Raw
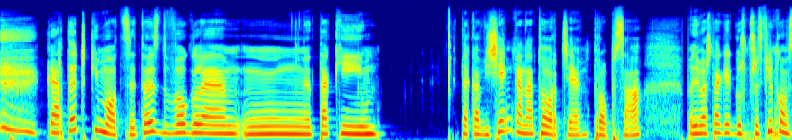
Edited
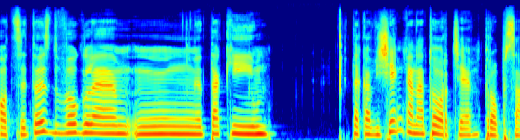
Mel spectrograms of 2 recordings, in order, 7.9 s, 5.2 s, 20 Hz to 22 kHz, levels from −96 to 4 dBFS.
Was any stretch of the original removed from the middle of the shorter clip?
no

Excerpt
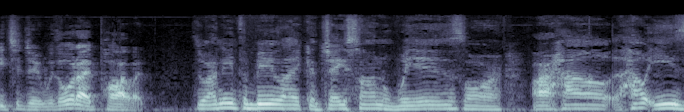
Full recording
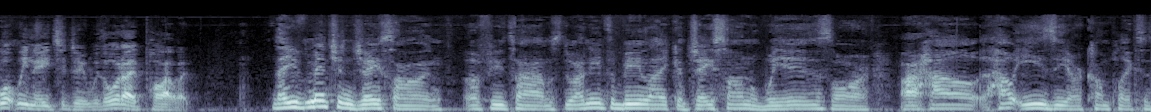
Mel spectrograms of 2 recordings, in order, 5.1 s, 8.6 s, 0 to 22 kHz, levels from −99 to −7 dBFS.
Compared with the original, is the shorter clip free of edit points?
no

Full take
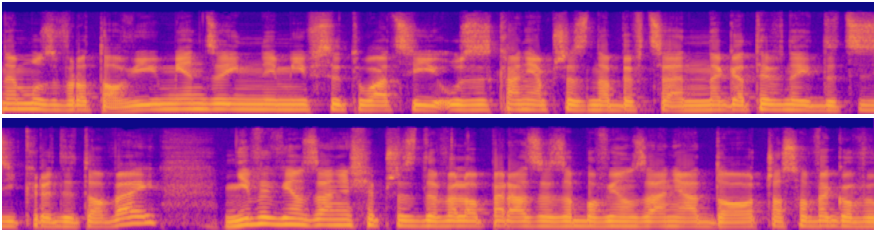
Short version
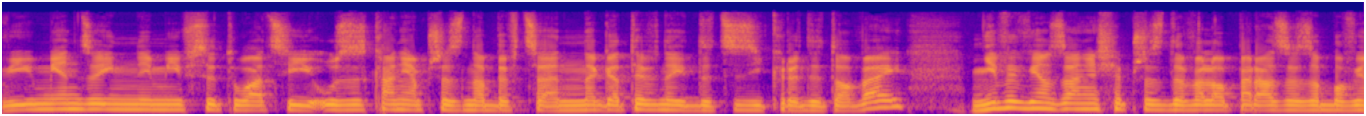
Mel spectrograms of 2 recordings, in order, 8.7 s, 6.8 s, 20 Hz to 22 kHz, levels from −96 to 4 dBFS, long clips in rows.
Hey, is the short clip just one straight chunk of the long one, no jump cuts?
yes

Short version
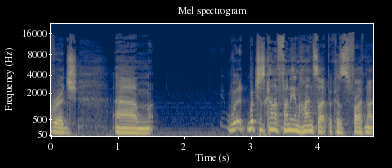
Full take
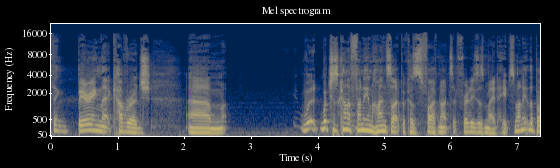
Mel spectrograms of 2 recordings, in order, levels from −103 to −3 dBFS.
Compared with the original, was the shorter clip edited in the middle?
no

